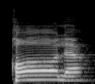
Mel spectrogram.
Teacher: On voit que le alif prolonge la fatha. Et donc, c'est un med au tabi'i, donc 2 temps. Qala. Ça prolonge de 2 temps. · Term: voyelles longues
